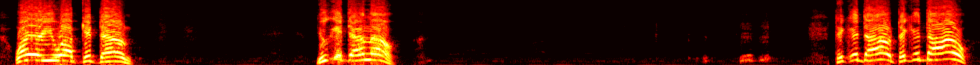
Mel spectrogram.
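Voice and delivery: high, loud mock yelling; hammed-up, high-pitched shouting; shouted orders. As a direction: bark frantic commands at full pitch. Acted shouted orders in impressions bit.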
